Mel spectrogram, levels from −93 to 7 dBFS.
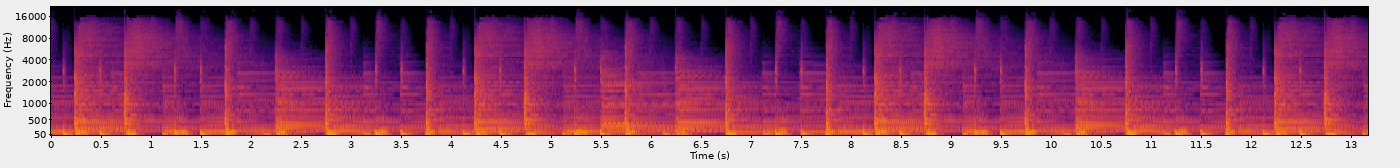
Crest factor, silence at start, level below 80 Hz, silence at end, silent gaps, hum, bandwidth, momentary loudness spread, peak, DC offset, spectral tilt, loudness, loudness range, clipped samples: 18 dB; 0 s; -30 dBFS; 0 s; none; none; 16 kHz; 5 LU; -6 dBFS; under 0.1%; -5.5 dB/octave; -26 LUFS; 1 LU; under 0.1%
